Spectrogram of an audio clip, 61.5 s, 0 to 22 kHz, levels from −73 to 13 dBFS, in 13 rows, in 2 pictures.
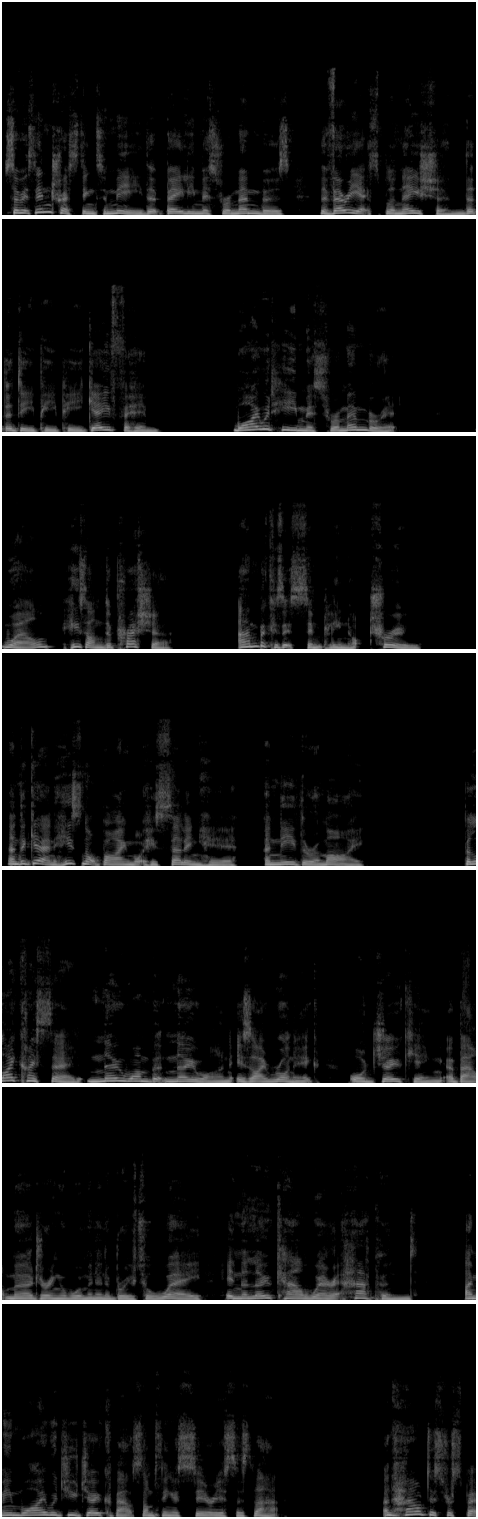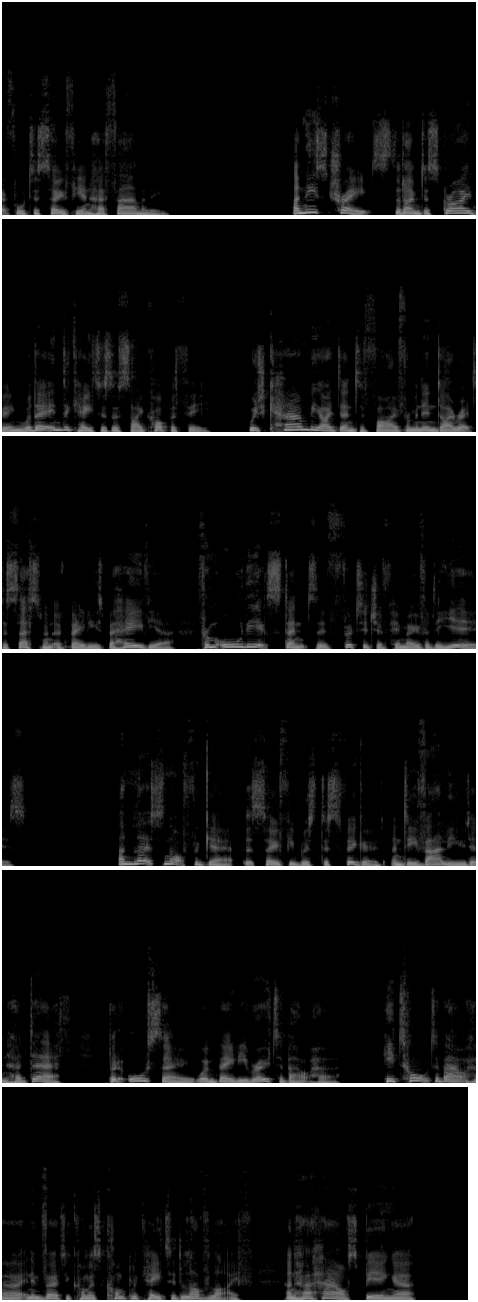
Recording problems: none

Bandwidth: 15 kHz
